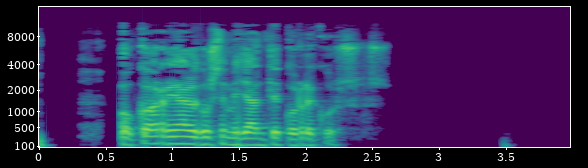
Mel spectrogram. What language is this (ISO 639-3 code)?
glg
